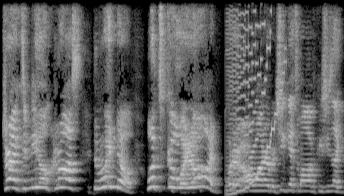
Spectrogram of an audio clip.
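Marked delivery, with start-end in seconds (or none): 0.0-3.3 much higher, slow, shouted alarm; a neighbor shouting about a man at the window; mock alarmed neighbor. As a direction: gape at the giant in the window.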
